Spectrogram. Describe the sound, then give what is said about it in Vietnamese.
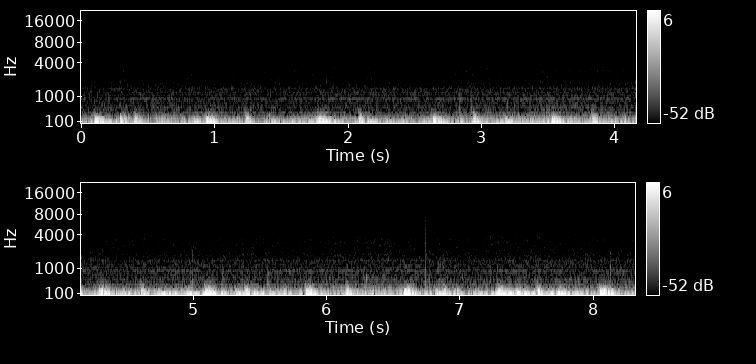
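A heartbeat pounds in a fast, steady rhythm of many low, muffled thumps over a faint hum, with no voices. “chỉ có tiếng nhịp tim của tôi đang đập liên hồi như là đánh trống trường mà thôi.”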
